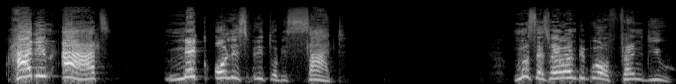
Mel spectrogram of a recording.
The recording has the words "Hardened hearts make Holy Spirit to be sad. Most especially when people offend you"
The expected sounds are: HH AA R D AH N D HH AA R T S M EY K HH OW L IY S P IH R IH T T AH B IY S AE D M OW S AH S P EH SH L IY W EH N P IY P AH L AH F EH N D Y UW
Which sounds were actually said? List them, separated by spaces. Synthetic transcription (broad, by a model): HH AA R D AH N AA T M EY K HH OW L IY S P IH R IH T T AH B IY S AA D M OW S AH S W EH W EH N P IY P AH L AH F EH N D Y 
